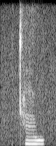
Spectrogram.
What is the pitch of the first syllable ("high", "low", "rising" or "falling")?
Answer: low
